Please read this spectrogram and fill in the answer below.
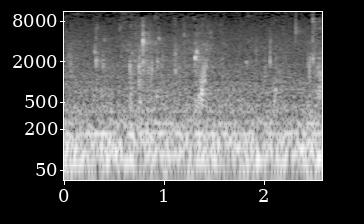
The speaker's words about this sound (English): Let me take a swig of water really quick.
